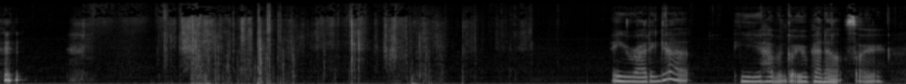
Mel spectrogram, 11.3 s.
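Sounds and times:
speech: 0.1 - 0.3, 7.7 - 8.7, 9.3 - 11.2
paper pages being flipped: 1.6 - 6.7.

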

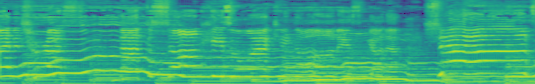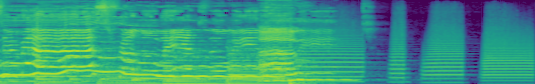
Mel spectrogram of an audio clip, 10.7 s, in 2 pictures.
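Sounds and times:
chant: 0.2 - 8.5.

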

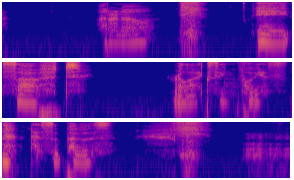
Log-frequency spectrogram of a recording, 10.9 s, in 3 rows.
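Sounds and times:
speech: 1.3 - 2.3, 3.2 - 4.7, 5.8 - 8.7
nose sniffling: 2.2 - 2.6, 9.2 - 9.9.

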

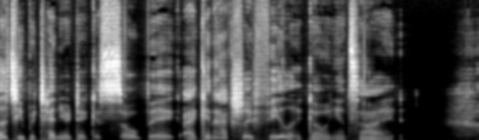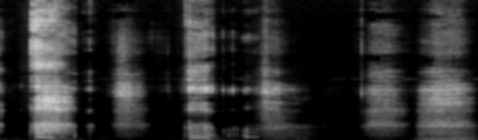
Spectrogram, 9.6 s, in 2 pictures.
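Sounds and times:
speech: 0.0 - 6.1, 6.7 - 7.7, 9.0 - 9.5
gasp: 7.4 - 9.5.

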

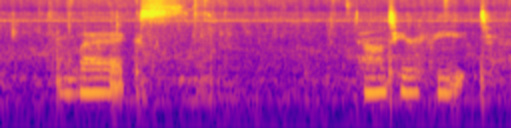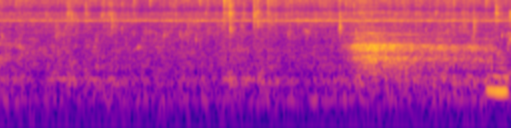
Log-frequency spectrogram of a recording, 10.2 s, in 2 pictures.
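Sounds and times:
water running from a shower head: 0.0 - 10.2
speech: 3.6 - 4.9, 10.0 - 10.2.

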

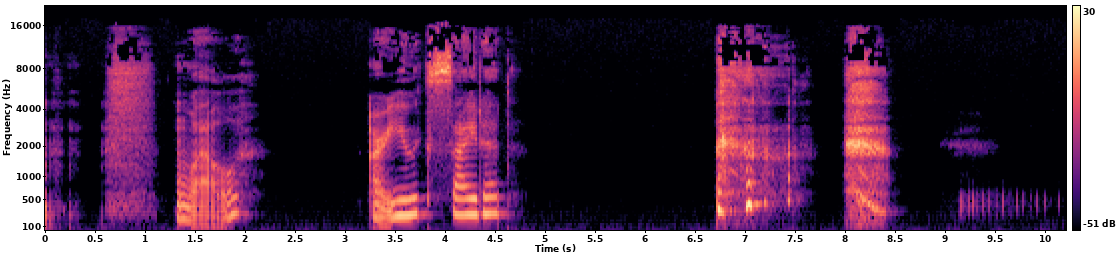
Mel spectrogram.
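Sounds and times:
speech: 1.5 - 2.1, 3.3 - 4.7
stomach growling: 9.1 - 10.2.

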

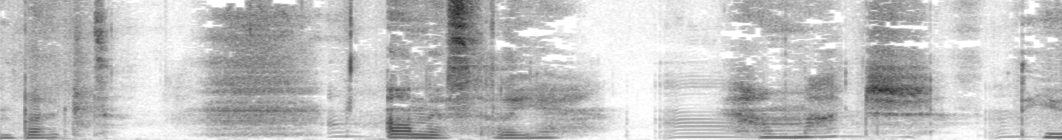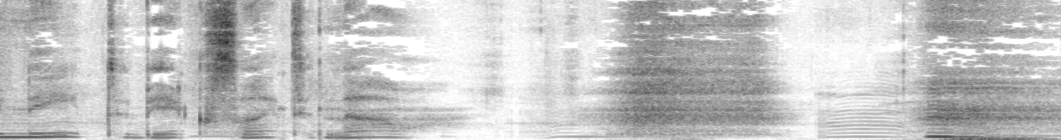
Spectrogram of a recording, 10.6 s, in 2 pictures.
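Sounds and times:
speech: 0.0 - 1.2, 2.0 - 2.9, 3.7 - 7.4, 9.9 - 10.2
heavy gasping breathing: 0.9 - 1.8, 8.2 - 10.6.

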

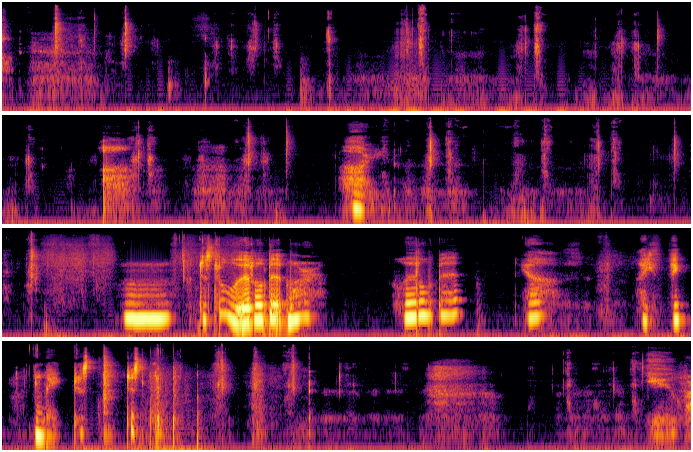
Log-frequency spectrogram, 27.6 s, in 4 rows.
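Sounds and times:
scissors snipping hair during a careful trim: 0.0 - 9.9, 10.6 - 14.3, 20.8 - 24.8, 25.9 - 27.5
person whispering: 10.2 - 11.0, 15.0 - 17.0, 19.0 - 22.3, 27.0 - 27.5.

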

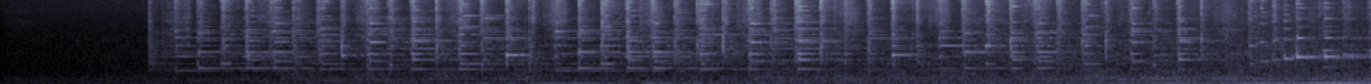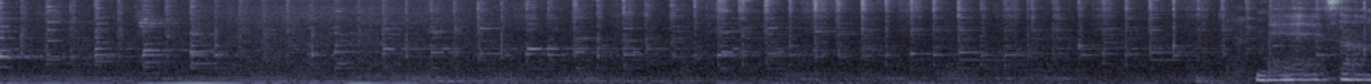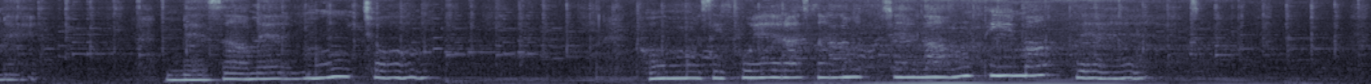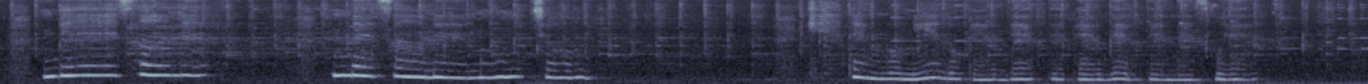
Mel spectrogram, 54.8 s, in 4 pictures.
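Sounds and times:
karaoke singing: 25.7 - 27.9, 29.1 - 32.2, 33.8 - 39.6, 41.5 - 43.5, 44.4 - 47.2, 49.2 - 54.0.

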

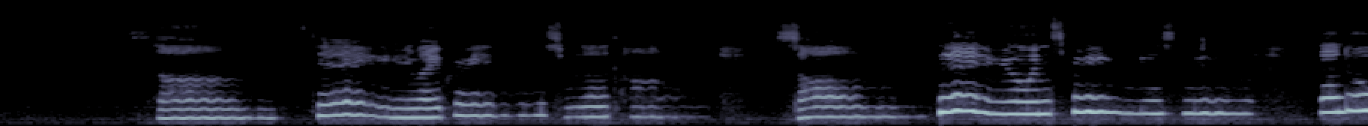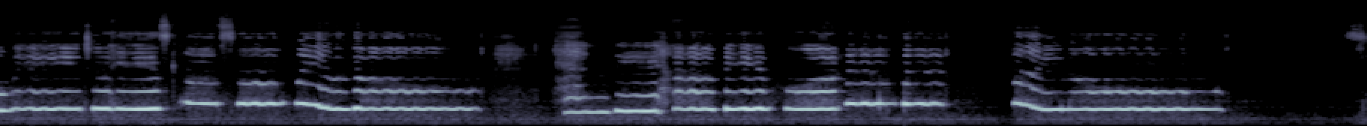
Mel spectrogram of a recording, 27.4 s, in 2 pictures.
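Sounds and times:
a cappella singing: 1.6 - 6.9, 7.8 - 12.6, 13.2 - 18.5, 19.3 - 23.2, 23.8 - 26.0.

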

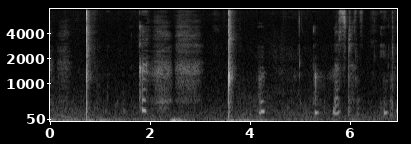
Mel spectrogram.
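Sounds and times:
hand smacking bare buttocks: 0.7 - 1.2, 3.5 - 4.3
speech: 1.8 - 2.3, 5.7 - 6.9
breathy gasps and sighs: 1.8 - 3.1.

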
